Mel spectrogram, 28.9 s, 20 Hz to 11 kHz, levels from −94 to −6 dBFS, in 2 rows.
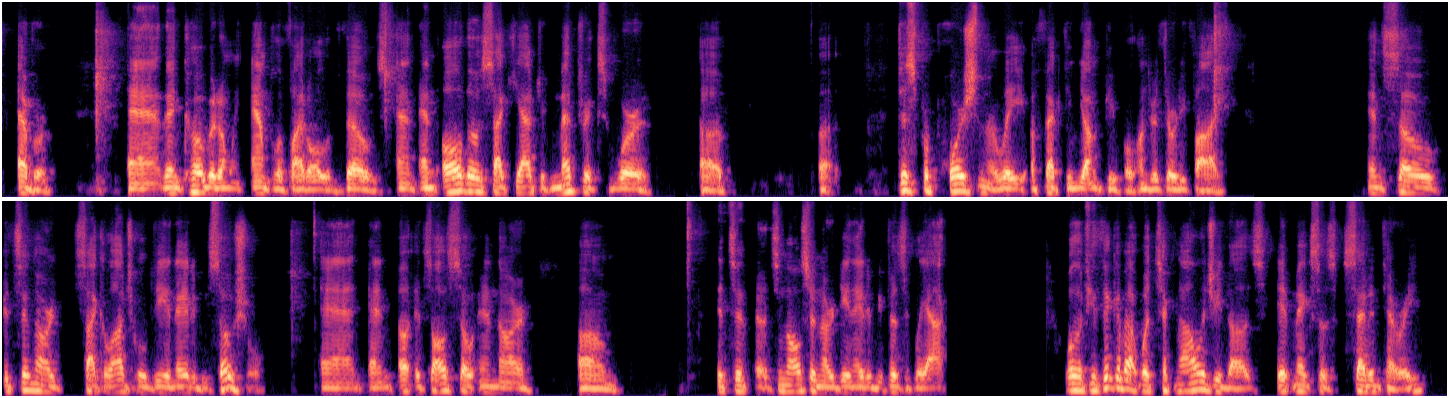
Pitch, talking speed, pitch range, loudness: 100 Hz, 135 wpm, 85-125 Hz, -21 LUFS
